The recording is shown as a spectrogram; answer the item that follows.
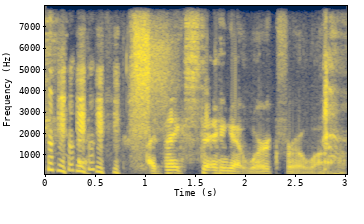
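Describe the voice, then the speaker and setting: Very slow speech from a man amid noticeable background noise. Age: 60s. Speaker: physician, pulmonary expert. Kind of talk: podcast interview. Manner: hesitant, many fillers.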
